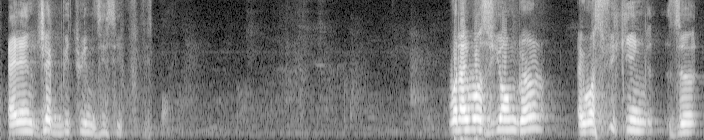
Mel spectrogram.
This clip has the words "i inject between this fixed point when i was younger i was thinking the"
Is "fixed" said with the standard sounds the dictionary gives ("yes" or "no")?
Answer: no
